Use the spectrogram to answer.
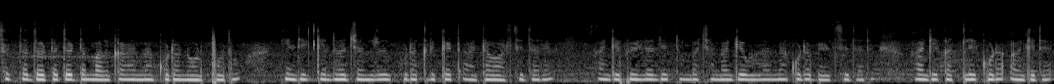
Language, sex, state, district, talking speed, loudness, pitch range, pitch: Kannada, female, Karnataka, Raichur, 130 wpm, -23 LUFS, 220-230 Hz, 225 Hz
